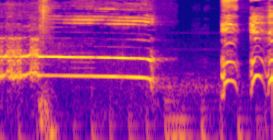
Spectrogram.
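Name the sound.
rooster crowing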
